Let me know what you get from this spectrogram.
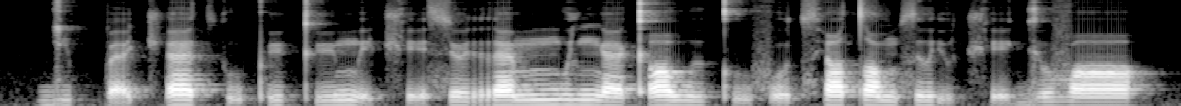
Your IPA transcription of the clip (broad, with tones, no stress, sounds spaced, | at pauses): ɡ i˨ pː æ̰˨ t͡ʃʼ æ˦˨ t͡sʼ ṵ˨ pʼ y˨ kʼ y˨˦ m ḛ˨ t͡ʃʰ ḛ˨ s ø˨ r æ˦ mː u˦ lʲ ŋ æ˨ kʼ ɑ˦ w ɯ˨ kʼ ṵ˨ f o̰˦ t͡sʰ e˦ tˤ u˦˨ m s ɯ˦ ɾʲ ṵ˨ t͡ʃʰ ḛ˨ ɡʲ o˦ v ɑ˦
